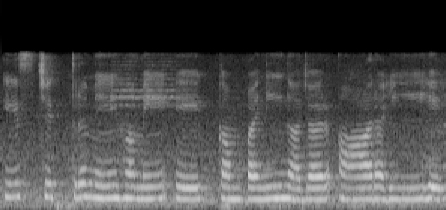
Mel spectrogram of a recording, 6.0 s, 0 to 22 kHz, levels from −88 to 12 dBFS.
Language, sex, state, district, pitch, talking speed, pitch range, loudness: Hindi, female, Madhya Pradesh, Dhar, 225 Hz, 100 wpm, 215-235 Hz, -13 LUFS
